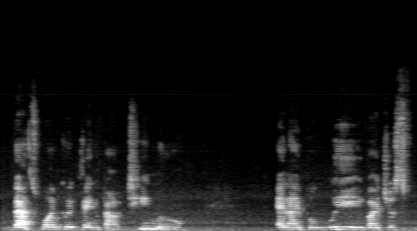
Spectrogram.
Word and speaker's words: Temu: said that she has learned that the correct pronunciation is Teemu after all I think so many of us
